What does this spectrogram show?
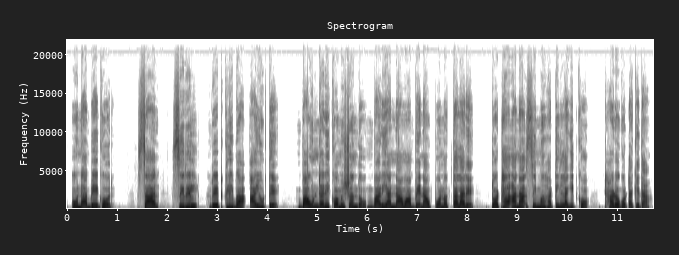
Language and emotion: Santali, neutral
